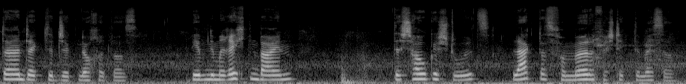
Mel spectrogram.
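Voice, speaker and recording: A woman's voice: on the high side, fairly even intonation, moderate pace, a little hiss or hum, lightly acted. A woman playing a young girl in a radio play who reads a detective comic aloud dramatically and snaps at interruptions. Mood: reading. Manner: dramatic read-aloud, snappish asides.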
